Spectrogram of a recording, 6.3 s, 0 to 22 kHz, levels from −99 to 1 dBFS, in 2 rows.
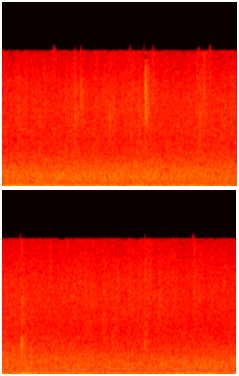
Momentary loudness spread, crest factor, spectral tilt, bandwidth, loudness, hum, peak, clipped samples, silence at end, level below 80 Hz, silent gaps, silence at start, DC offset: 3 LU; 22 dB; -2.5 dB/octave; 16.5 kHz; -38 LUFS; none; -18 dBFS; under 0.1%; 0 s; -56 dBFS; none; 0 s; under 0.1%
